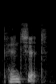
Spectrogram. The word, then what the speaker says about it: Pinchot: The second person that I was referring to was this guy, Gifford Pinchot, sometimes pronounced Pinchot, who was around the same age as Roosevelt, who was from the same part of the country.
